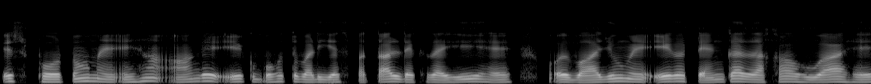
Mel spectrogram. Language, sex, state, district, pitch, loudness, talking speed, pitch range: Hindi, male, Uttar Pradesh, Ghazipur, 120 Hz, -29 LUFS, 140 wpm, 110-130 Hz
